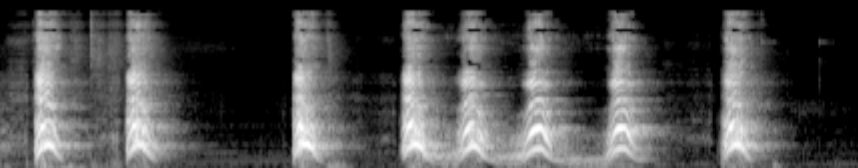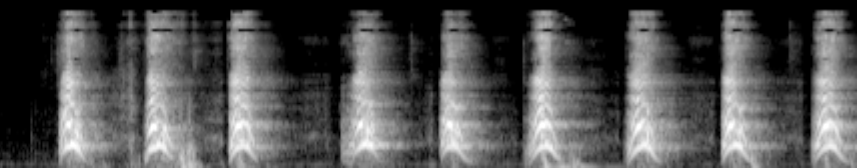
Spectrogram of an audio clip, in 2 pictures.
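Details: Luna, a female Boxer and family pet, barking in a long run of sharp, evenly loud woofs, roughly two per second with brief pauses, each bark rich in harmonics and slightly falling in pitch; nothing else heard.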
